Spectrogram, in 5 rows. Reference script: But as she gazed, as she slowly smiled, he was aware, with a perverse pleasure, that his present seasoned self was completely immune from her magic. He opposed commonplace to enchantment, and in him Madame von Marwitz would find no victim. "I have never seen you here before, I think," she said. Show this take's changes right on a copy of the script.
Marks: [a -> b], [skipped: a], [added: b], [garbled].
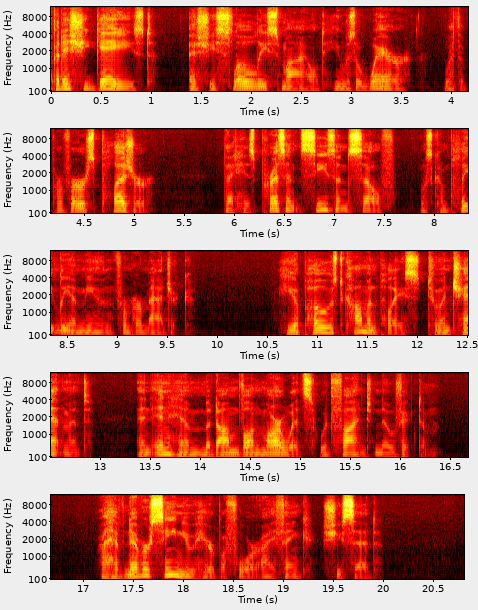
But as she gazed, as she slowly smiled, he was aware, with a perverse pleasure, that his present seasoned self was completely immune from her magic. He opposed commonplace to enchantment, and in him Madame von Marwitz would find no victim. "I have never seen you here before, I think," she said.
